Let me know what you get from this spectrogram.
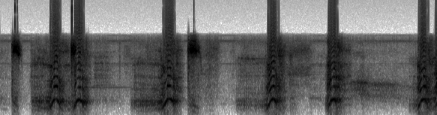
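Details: Great Dane, angry at a werewolf mask, giving deep, booming barks singly and in pairs every second or two, with human voices talking in the gaps.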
